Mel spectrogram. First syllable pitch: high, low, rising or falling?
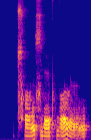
rising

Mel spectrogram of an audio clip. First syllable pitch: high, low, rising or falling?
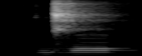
high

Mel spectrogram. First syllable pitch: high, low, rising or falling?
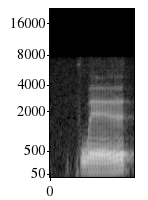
rising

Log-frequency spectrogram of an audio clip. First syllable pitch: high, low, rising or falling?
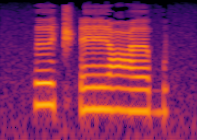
high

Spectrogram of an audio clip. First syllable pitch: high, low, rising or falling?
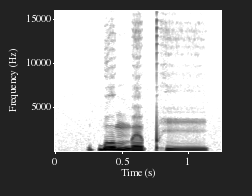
high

